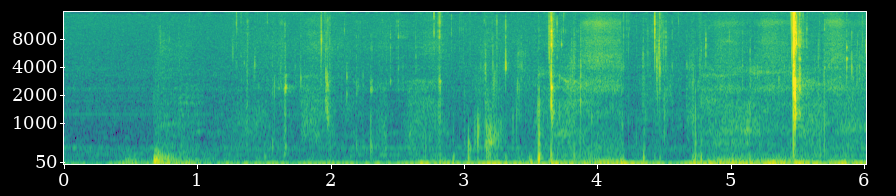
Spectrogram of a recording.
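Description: A quiet sip of rye whiskey, with faint wet mouth sounds, a soft low thump near the start and a few sharp small clicks over near-silence.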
